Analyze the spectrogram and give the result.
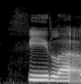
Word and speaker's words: Fyllo: And tell me the name again. – Philo. – Like Philo Dough? – Yeah. – But it's spelled... – F-Y-L-L-O.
